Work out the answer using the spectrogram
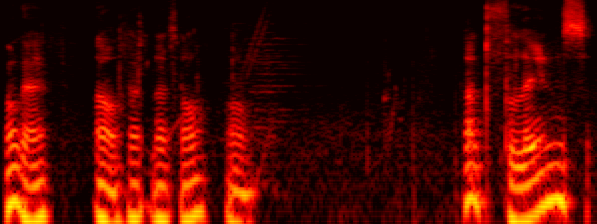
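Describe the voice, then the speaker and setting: A game streamer gives casual, slangy commentary on his gameplay, reacting aloud with some hesitation. His voice is on the low side, slow-paced and a little mellow. Game music plays behind him.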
